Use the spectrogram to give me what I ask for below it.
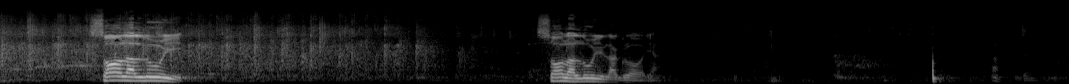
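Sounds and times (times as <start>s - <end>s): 
audience applause: 0.0s - 5.2s
speech: 1.0s - 1.9s, 5.5s - 6.7s.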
